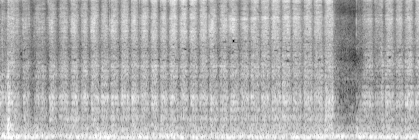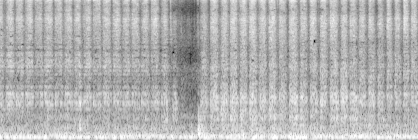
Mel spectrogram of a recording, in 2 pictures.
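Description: Sandpaper on a hand sanding block rubbing along the edge of a cedar board: a steady run of back-and-forth sanding strokes, broken by two short pauses, about four seconds in and about seven and a half seconds in.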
